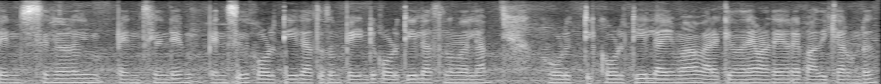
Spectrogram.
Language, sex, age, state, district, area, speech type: Malayalam, male, 18-30, Kerala, Palakkad, rural, spontaneous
